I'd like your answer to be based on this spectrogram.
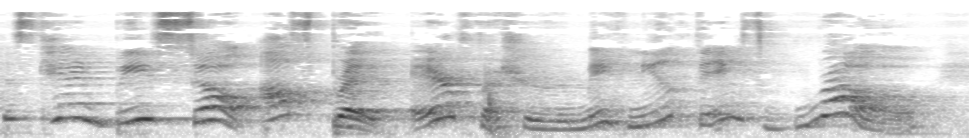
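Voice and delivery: loud, exclaiming cry with an objecting tone. Reading a story, the body protests to the house: crying out. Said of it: "cried the body".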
